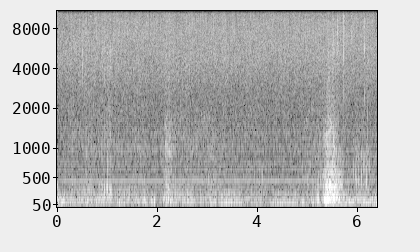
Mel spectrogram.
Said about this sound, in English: That's him rubbing the microphone with his cheek and his yucky face. And he's settling there we go, down. Purring time. Here comes the purr.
